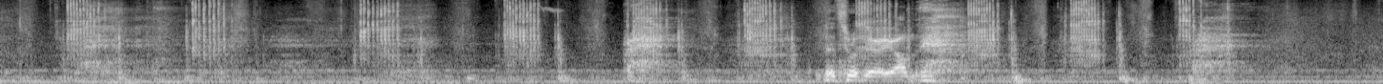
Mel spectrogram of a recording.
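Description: A ratchet wrench clicks in short bursts as it turns a bolt.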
